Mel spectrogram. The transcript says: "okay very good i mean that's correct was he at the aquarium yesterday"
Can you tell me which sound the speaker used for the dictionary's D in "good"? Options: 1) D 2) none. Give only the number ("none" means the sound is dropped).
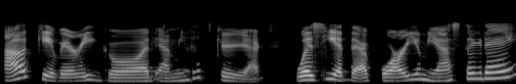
1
